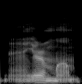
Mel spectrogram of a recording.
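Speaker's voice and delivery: mock lukewarm reaction, dropped in pitch; unimpressed. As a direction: imitate a man losing interest. Same reaction turned unimpressed.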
